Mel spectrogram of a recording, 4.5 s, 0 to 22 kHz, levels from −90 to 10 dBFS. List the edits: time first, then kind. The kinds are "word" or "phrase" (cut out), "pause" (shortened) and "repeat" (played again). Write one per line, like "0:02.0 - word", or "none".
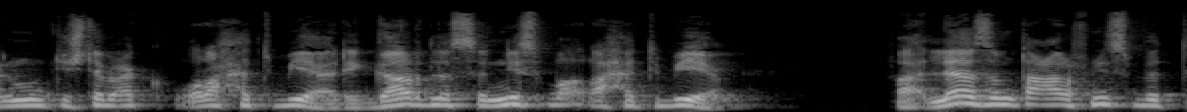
none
